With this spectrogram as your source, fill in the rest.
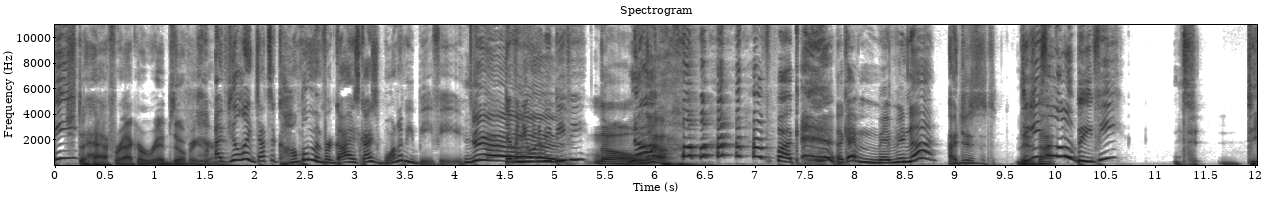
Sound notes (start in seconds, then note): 5.5 laughs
